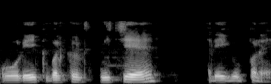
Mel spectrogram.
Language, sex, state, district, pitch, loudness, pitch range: Rajasthani, male, Rajasthan, Churu, 105 Hz, -19 LUFS, 100-115 Hz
